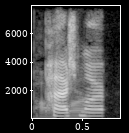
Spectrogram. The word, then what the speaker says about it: Poshmark: Have you seen those apps like Poshmark? Is that how you say it? – Poshmark. – Or Depop? Yeah, Poshmark.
